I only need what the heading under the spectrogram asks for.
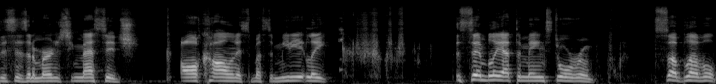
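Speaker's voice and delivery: loud, static-crackled intercom announcement through crackling speaker. Narrator voicing an emergency message heard over a hallway intercom, static-obscured intercom message. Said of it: "slightly obscured by static".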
